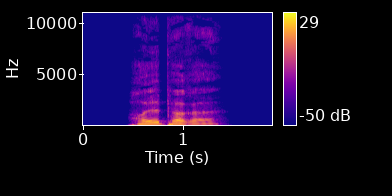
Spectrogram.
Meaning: inflection of holpern: 1. first-person singular present 2. first-person plural subjunctive I 3. third-person singular subjunctive I 4. singular imperative
- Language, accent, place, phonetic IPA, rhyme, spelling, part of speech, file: German, Germany, Berlin, [ˈhɔlpəʁə], -ɔlpəʁə, holpere, verb, De-holpere.ogg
